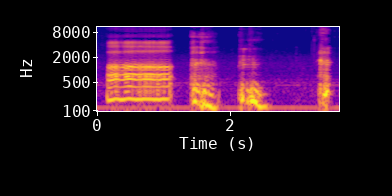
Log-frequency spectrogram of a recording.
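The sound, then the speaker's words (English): Throat clearing by a person showing a vocal vibration technique: a sustained, steady voiced tone comes first, then a few short, raspy, guttural clears with brief pauses between them. “I need to clear my throat.”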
